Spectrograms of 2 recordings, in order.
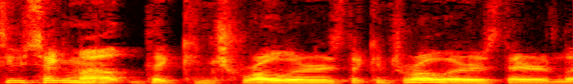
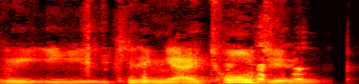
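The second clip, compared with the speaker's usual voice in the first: normal talking voice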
